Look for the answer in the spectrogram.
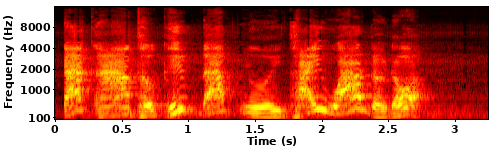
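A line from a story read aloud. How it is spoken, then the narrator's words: Old man shouting. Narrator (Vietnamese): Lão ta quát lên rằng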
